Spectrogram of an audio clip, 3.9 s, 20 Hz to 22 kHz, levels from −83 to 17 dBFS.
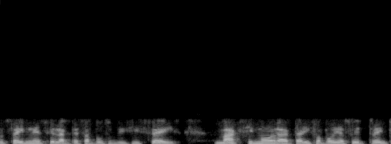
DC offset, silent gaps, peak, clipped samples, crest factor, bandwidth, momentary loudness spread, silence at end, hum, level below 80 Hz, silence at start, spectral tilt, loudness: under 0.1%; none; -2 dBFS; under 0.1%; 20 dB; 4 kHz; 12 LU; 0.05 s; none; -64 dBFS; 0 s; -12 dB/octave; -22 LUFS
